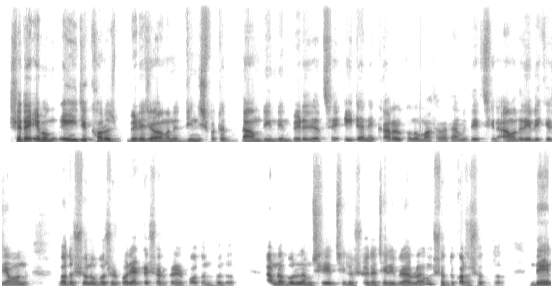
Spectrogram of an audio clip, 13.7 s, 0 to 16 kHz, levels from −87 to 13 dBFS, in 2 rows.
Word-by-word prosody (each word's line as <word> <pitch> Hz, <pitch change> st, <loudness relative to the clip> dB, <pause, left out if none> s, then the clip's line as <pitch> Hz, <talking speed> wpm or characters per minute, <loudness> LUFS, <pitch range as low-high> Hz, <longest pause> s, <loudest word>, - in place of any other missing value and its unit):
সেটাই 185 Hz, -, +9 dB
এবং 180 Hz, 0 st, +5 dB, 0.2 s
এইযে 160 Hz, +2 st, +6 dB
খরচ 130 Hz, +1 st, +5 dB, 0.2 s
বেড়ে 115 Hz, +3 st, +4 dB
যাওয়া, 85 Hz, -, +6 dB
মানে 90 Hz, 0 st, -1 dB
জিনিসপত্রের 115 Hz, 0 st, -4 dB, 0.2 s
দাম 100 Hz, +1 st, +6 dB
দিন, 100 Hz, 0 st, -2 dB
দিন 110 Hz, -1 st, -3 dB
বেড়ে 95 Hz, +3 st, +2 dB
যাচ্ছে। 450 Hz, 0 st, -4 dB, 0.2 s
এইটা 145 Hz, -, 0 dB
নিয়ে 155 Hz, -1 st, -5 dB
কারোর 135 Hz, +5 st, +3 dB
কোনো 150 Hz, -1 st, -3 dB
মাথাব্যথা 130 Hz, +3 st, -4 dB
আমি 115 Hz, -2 st, -10 dB
দেখছি 105 Hz, 0 st, -5 dB
না। -, -, -8 dB
আমাদের 125 Hz, +1 st, 0 dB
এদিকে 130 Hz, 0 st, -3 dB
যেমন 120 Hz, 0 st, -1 dB, 0.5 s
গত 105 Hz, +3 st, +1 dB
১৬ 125 Hz, 0 st, -2 dB
বছর 120 Hz, -, -3 dB
পরে -, -, +1 dB
একটা -, -, -2 dB
সরকারের -, -, -4 dB
পতন -, -, -7 dB
হলো। 445 Hz, +1 st, -8 dB, 0.5 s
আমরা 115 Hz, 0 st, +2 dB
বললাম, 110 Hz, -1 st, +2 dB
সে -, -, -4 dB, 0.2 s
ছিল -, -, -11 dB
স্বৈরাচারী 100 Hz, -2 st, -3 dB
ব্লাহ, 95 Hz, -1 st, +2 dB
ব্লাহ -, -, -2 dB
এবং 300 Hz, -, -6 dB
সত্য, -, -, -6 dB
কথা -, -, +2 dB
সত্য। 440 Hz, +2 st, -11 dB, 0.5 s
দেন 140 Hz, +2 st, +6 dB
125 Hz, 190 wpm, -26 LUFS, 105-145 Hz, 0.5 s, সেটাই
